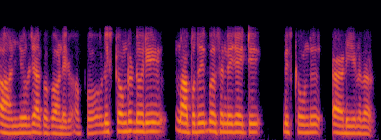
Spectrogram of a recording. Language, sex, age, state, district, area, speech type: Malayalam, male, 18-30, Kerala, Malappuram, rural, conversation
